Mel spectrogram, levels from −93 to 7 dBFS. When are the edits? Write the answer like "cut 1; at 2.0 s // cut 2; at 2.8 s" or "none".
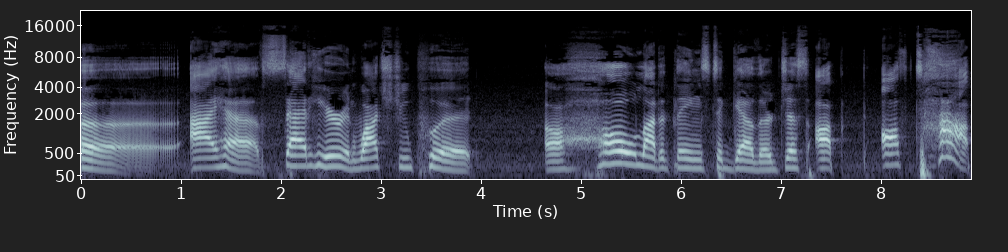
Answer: none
